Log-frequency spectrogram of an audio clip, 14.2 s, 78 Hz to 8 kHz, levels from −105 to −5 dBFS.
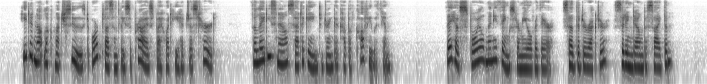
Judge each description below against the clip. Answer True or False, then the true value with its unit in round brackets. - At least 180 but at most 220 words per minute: True (190 wpm)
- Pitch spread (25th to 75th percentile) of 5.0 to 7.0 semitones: True (5.5 semitones)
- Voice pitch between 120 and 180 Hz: False (215 Hz)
